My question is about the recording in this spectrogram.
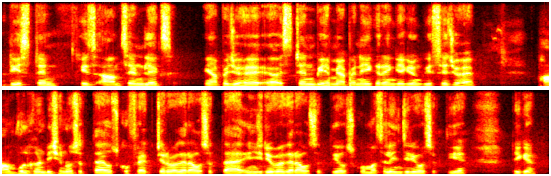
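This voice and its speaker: A male nursing exam coach explaining multiple-choice answers, asking rhetorical questions, answering them himself, and reading the English options out slowly. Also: mid-range voice, flat delivery, a little mellow.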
